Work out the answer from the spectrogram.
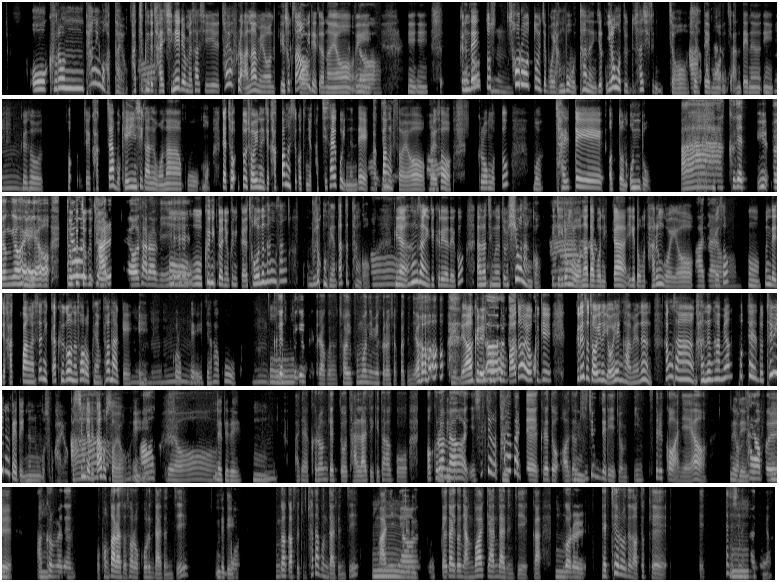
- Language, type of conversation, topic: Korean, podcast, 서로 취향이 안 맞을 때는 어떻게 조율하시나요?
- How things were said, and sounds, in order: other background noise; distorted speech; laughing while speaking: "타협을"; laughing while speaking: "중요해요"; laugh; laughing while speaking: "그쵸, 그쵸"; laugh; static; laugh; laughing while speaking: "아, 그래요?"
